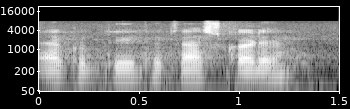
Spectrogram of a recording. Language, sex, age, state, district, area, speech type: Bengali, male, 18-30, West Bengal, Uttar Dinajpur, urban, spontaneous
